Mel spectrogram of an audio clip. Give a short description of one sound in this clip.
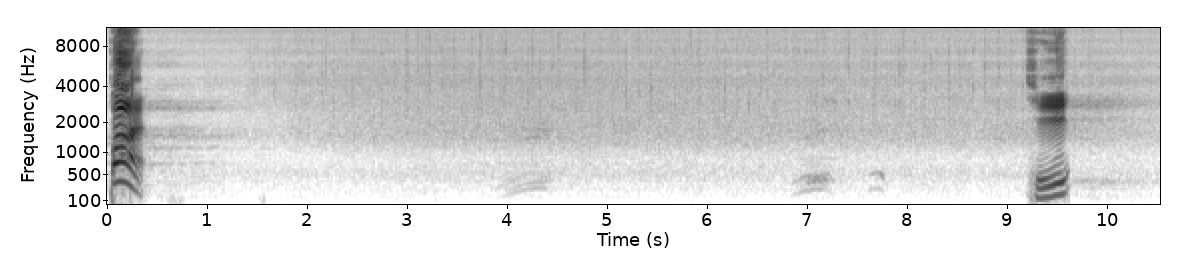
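A large audience murmurs softly in a big echoing hall.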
